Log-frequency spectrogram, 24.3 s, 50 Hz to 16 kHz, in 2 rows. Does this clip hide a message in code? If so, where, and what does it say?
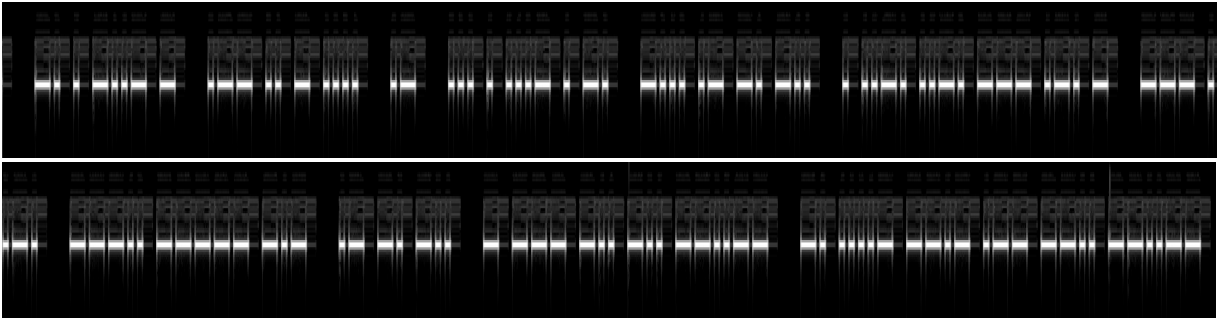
Yes: Morse code from 0.3 to 24.1 s, heard as a keyed tone, about 25 wpm, 750 Hz. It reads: NEXT WITH A SEVEN BAND EFFORT OF 80K AND TODD, N4QWZ,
